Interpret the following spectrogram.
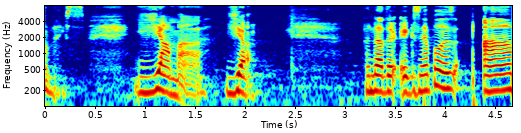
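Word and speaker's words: llama: la la la sound but two L's together make a you sound such as in yes or yell okay a perfect example of this is the word Yama hey Yama like that like the animal Yama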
